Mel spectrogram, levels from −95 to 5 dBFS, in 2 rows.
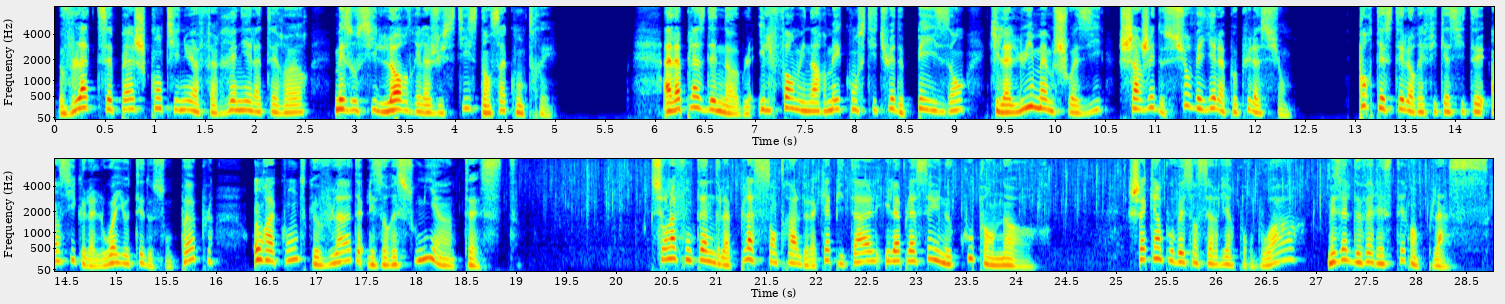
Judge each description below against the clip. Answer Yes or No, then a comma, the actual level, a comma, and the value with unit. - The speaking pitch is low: No, medium, 185 Hz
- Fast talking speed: No, average, 185 wpm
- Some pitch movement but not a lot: No, wide, 7.2 semitones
